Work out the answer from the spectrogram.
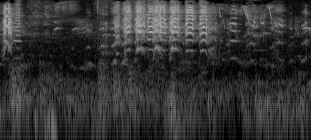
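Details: Maritaca parrots calling almost nonstop: a dense stream of rough, shrill squawks repeated several times a second, loudest in a rhythmic run through the middle, over constant low background noise.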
